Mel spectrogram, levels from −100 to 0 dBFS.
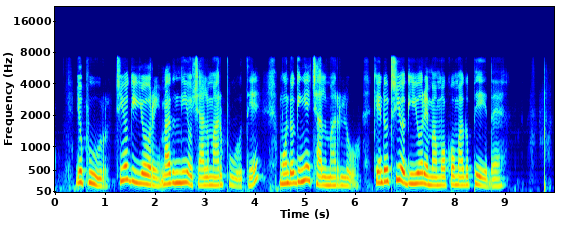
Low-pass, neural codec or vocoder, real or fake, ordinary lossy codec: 7.2 kHz; codec, 16 kHz, 2 kbps, X-Codec, HuBERT features, trained on LibriSpeech; fake; none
